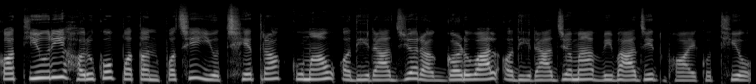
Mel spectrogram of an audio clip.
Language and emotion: Nepali, neutral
